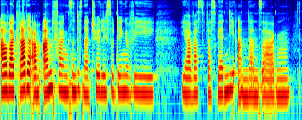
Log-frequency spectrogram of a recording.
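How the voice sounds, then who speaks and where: Big swings in loudness mark a woman's monotone, flat intonation on a very clean recording with a silent background. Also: medium pitch for a woman, moderate pace. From Westerwald, western Germany. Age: 20s. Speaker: Instagram marketing mentor. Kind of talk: podcast interview.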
